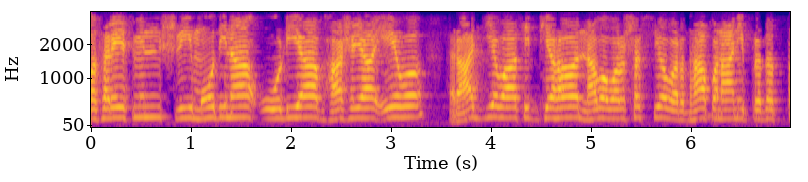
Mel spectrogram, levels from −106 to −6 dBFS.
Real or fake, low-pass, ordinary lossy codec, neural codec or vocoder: real; 3.6 kHz; Opus, 24 kbps; none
